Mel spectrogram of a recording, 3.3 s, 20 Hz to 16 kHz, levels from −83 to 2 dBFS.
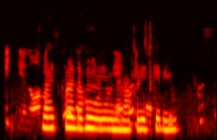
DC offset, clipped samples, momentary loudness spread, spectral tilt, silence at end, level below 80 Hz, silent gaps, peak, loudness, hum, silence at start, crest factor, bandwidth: under 0.1%; under 0.1%; 12 LU; -7 dB/octave; 0.2 s; -80 dBFS; none; -10 dBFS; -27 LUFS; none; 0.1 s; 18 dB; 9 kHz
